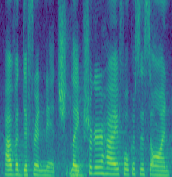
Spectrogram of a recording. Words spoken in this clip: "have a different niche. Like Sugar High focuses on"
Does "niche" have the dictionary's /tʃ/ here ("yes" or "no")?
yes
